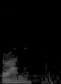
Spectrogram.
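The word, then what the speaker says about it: Ranni: name was actually ronnie okay it's spelled a randy but yeah she says that ronnie so i'm not gonna argue with the character how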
